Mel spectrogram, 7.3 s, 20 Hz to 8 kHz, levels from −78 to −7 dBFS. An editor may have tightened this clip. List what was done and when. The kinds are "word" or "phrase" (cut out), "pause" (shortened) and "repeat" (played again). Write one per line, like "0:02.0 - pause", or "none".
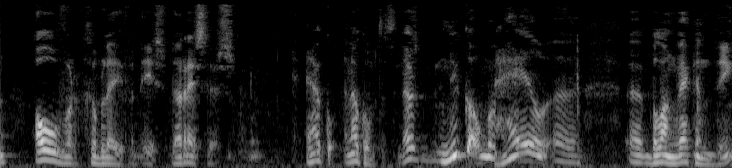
0:02.9 - pause
0:04.9 - phrase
